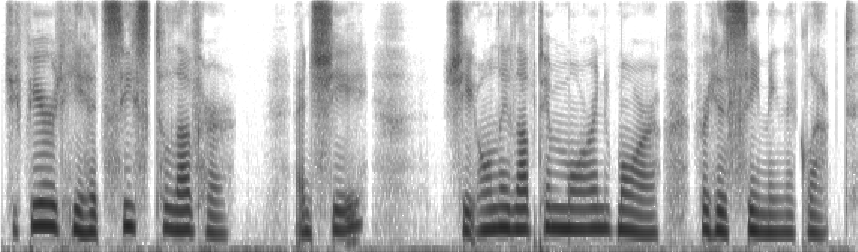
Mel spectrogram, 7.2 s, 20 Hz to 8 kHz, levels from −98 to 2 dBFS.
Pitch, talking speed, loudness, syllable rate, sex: 195 Hz, 170 wpm, -21 LUFS, 4.7 syllables/s, female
